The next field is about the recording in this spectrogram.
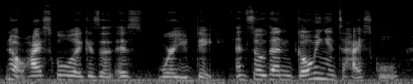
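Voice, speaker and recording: A woman's voice: mid-range voice, normal speed, background noise. An eighteen-year-old woman chatting in a rambling vlog from her parked car, filling her talk with "like" and quotes of herself. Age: late teens. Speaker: vlogger. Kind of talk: casual talking-to-camera vlog. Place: parked car, outside a coffee shop.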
